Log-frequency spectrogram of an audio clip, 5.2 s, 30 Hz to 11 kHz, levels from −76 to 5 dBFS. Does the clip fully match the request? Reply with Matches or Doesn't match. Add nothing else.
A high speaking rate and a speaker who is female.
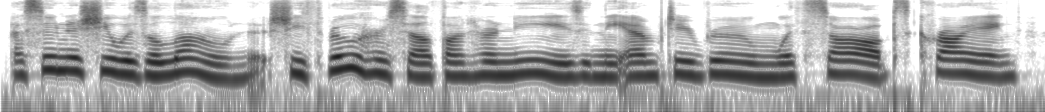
Matches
